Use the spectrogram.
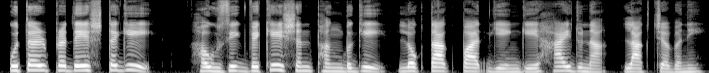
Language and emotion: Manipuri, neutral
